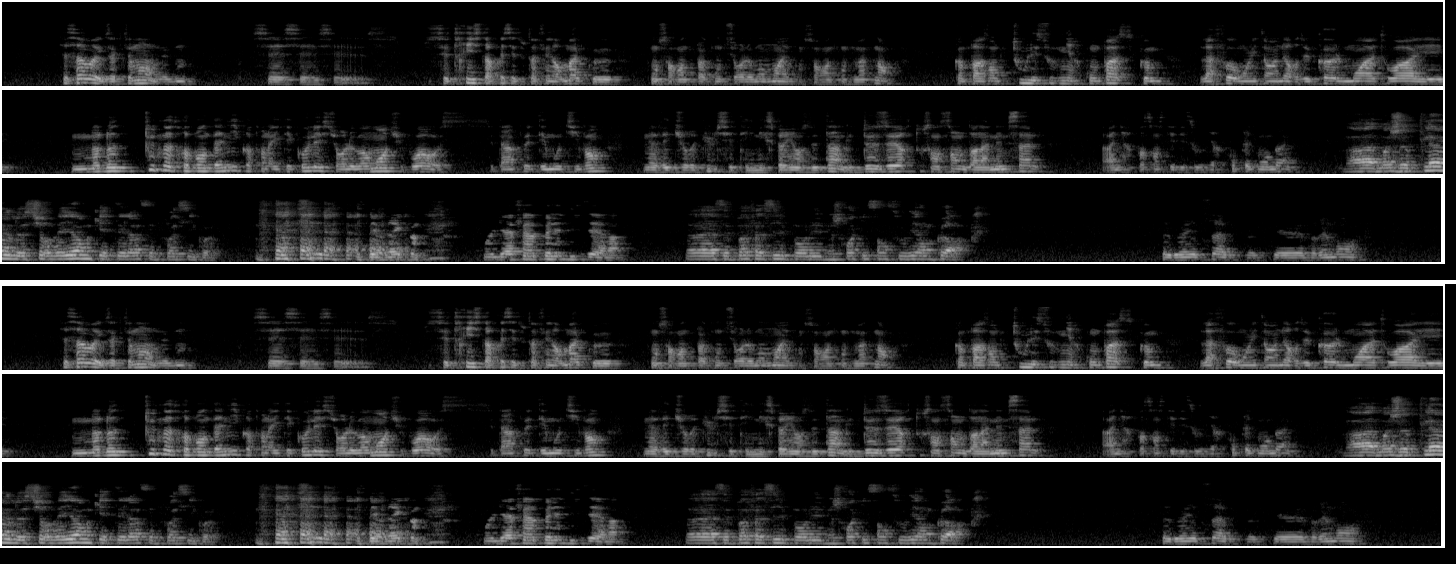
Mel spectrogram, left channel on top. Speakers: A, on the left (about 70°); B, on the right (about 85°).
A: C'est ça, ouais, exactement. Mais bon, c'est, c'est, c'est, c'est triste. Après, c'est tout à fait normal que, qu'on s'en rende pas compte sur le moment et qu'on s'en rende compte maintenant. Comme par exemple, tous les souvenirs qu'on passe, comme la fois où on était en heure de colle, moi, toi et, Notre toute notre bande d'amis quand on a été collés, sur le moment, tu vois, euh, c'était un peu démotivant, mais avec du recul, c'était une expérience de dingue. deux heures tous ensemble dans la même salle. Ah, En y repensant, c'était des souvenirs complètement dingues.
B: Ah, moi je plains le surveillant qui était là cette fois-ci quoi. <laughs>
A: <laughs> C'est vrai qu'on lui a fait un peu la misère, hein.
B: Ouais, c'est pas facile pour lui, mais je crois qu'il s'en souvient encore.
A: Ça doit être ça, parce que vraiment,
